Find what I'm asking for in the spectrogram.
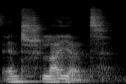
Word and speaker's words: entschleiert: Um, it's entschleiert. So um, the EI combination and then ER afterwards, it's really hard to know how to, how to uh, spell that but, um, or how to pronounce it.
